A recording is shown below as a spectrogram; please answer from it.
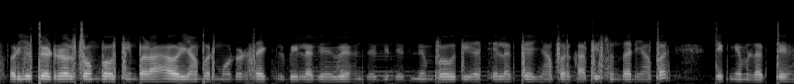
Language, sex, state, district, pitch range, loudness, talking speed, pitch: Maithili, male, Bihar, Saharsa, 120-125 Hz, -28 LUFS, 270 wpm, 125 Hz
